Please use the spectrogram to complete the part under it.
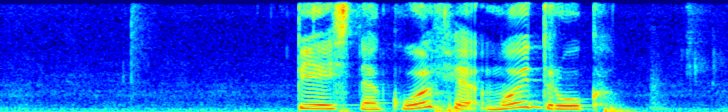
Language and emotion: Russian, positive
